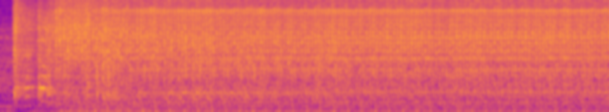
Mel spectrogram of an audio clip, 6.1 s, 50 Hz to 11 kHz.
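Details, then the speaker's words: 2004–05 VW Passat TDI diesel, unstarted for six to eight months, glow plugs not cycled, weather not cold. Short crank, then it fires straight up and holds a steady clattery idle without misses: normal start and idle. "there it is guys i haven't started it in probably six or eight months i've had this car for probably a year sitting out back but i haven't even started in like six months and i didn't even cycle the glow plugs no it's not cold but still did not cycle them fired right up"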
